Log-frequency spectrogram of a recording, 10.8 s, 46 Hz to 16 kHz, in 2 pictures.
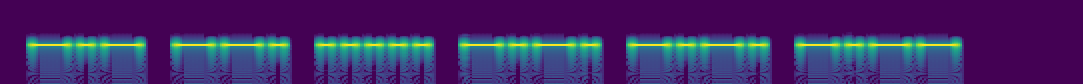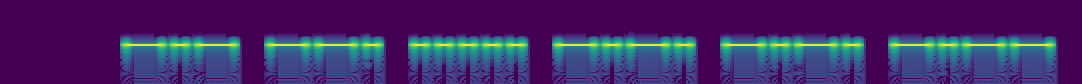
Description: Morse code, heard as a keyed tone, about 20 wpm, 700 Hz. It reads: KG5CCY KG5CCY
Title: USA Call Signs - 6 Characters - Repeated 2x - 20wpm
